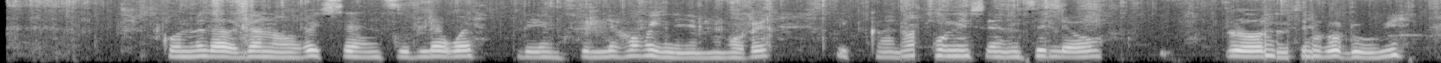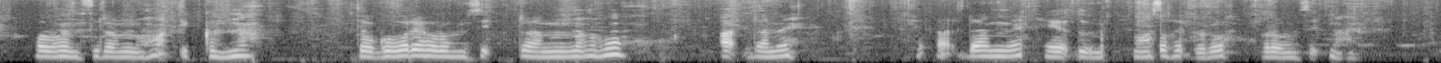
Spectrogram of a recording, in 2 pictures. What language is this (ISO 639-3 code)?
sid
